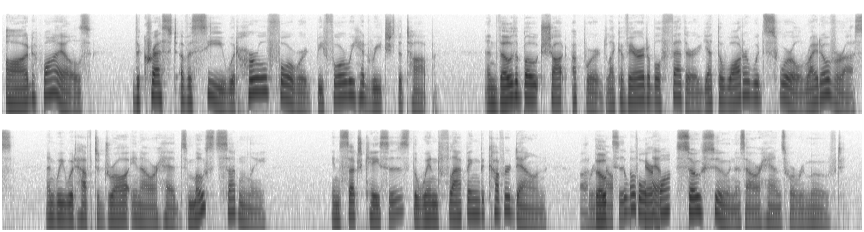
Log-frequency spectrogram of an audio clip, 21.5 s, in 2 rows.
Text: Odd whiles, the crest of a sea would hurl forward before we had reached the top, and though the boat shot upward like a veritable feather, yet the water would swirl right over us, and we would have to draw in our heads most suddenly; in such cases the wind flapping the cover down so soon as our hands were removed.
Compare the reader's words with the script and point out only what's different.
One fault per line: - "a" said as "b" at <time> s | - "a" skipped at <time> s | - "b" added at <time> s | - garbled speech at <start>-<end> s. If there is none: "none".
- garbled speech at 18.0-19.1 s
